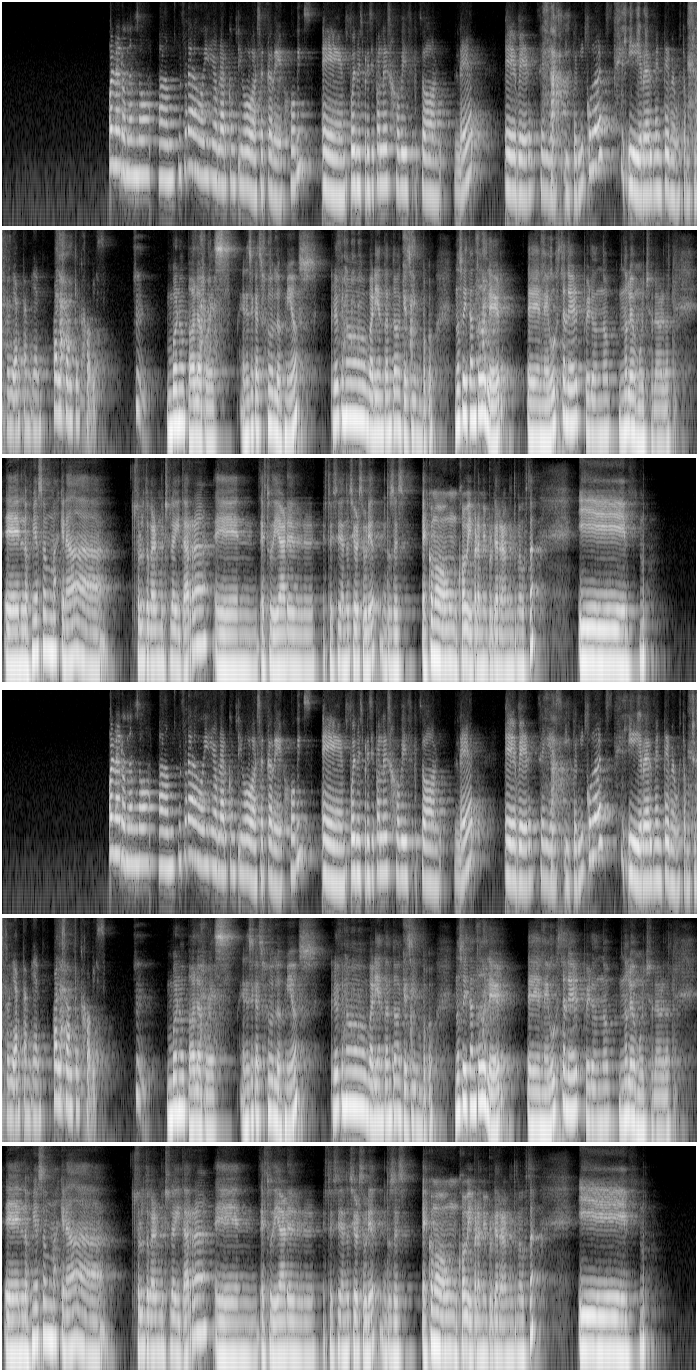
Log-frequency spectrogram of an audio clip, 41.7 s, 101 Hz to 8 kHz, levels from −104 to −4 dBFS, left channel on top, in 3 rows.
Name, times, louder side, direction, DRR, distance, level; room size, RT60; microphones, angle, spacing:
voice 1, 2.1-6.0 6.4-8.1 8.4-8.8 9.0-9.4 10.1-12.0 12.5-15.8, right 2 dB, 20° right, 10 dB, 1.0 m, -23 dB
Laughter, 10.8-11.9 12.2-12.9 13.7-14.2 14.9-16.2 16.5-16.8 17.7-18.3 18.8-18.9 19.1-19.5 20.6-21.2 21.9-22.2 23.4-23.8 24.7-25.3, left 4 dB, 45° left, 1.1 m, -37 dB
voice 2, 17.2-20.2 20.5-23.9 24.4-29.9 30.4-35.8 36.2-40.6, left 1 dB, 20° left, 8 dB, 0.8 m, -19 dB
26.5 x 19.5 x 5.8 m, 0.88 s
head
